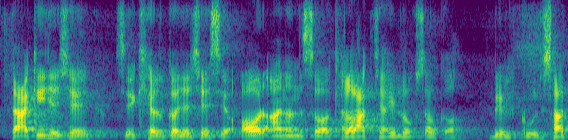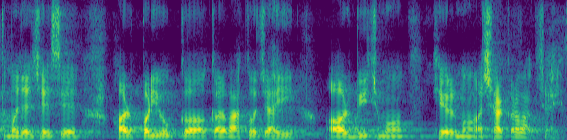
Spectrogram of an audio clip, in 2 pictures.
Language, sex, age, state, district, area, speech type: Maithili, male, 18-30, Bihar, Darbhanga, urban, spontaneous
